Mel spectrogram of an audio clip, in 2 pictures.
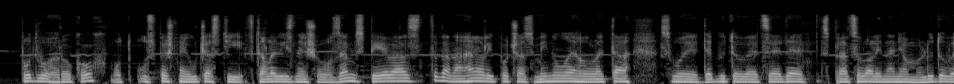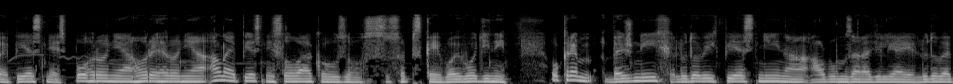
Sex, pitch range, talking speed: male, 120-135 Hz, 135 wpm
